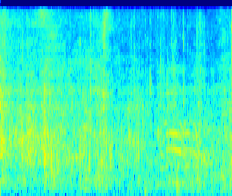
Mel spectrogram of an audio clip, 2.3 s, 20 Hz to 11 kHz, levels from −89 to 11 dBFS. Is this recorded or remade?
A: recorded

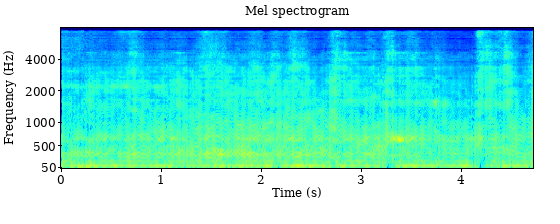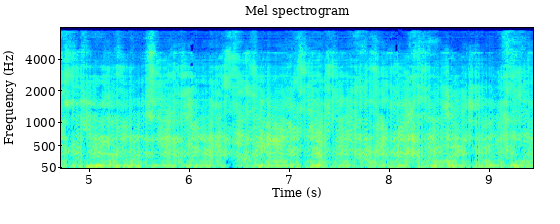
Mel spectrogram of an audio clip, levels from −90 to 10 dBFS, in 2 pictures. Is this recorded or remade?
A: remade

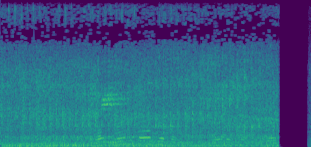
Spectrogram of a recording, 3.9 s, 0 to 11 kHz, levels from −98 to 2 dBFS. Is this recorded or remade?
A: recorded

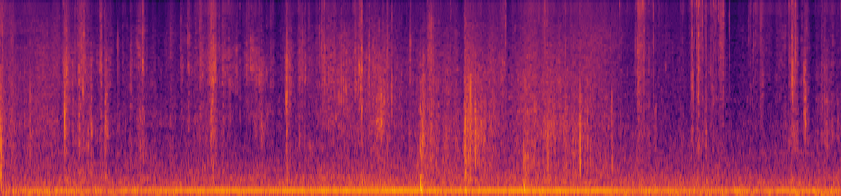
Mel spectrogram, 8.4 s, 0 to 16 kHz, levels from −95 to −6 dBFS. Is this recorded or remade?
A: recorded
